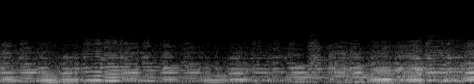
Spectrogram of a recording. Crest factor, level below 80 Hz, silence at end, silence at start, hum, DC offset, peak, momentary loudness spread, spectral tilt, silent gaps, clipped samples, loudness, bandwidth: 14 dB; -54 dBFS; 0 s; 0 s; none; under 0.1%; -16 dBFS; 7 LU; -10.5 dB/octave; none; under 0.1%; -31 LUFS; 4.7 kHz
